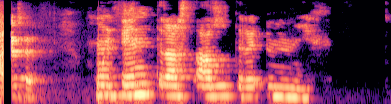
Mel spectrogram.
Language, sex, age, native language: Icelandic, male, 6, Icelandic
